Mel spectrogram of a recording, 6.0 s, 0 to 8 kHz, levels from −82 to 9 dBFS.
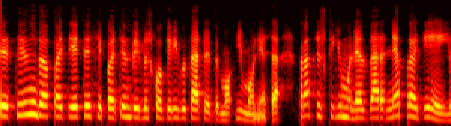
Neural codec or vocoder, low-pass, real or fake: codec, 16 kHz, 0.8 kbps, ZipCodec; 7.2 kHz; fake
